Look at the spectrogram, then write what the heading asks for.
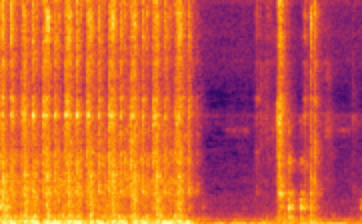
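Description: A sewing machine stitches in a fast, steady mechanical rattle that stops partway through, followed by softer intermittent clicks and short bursts as the stitching resumes briefly.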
